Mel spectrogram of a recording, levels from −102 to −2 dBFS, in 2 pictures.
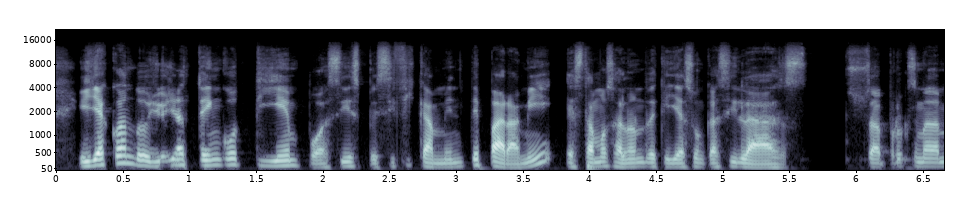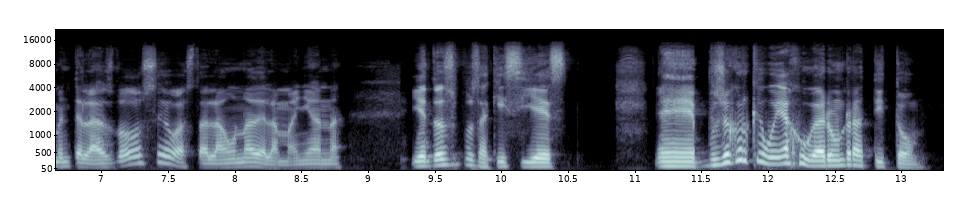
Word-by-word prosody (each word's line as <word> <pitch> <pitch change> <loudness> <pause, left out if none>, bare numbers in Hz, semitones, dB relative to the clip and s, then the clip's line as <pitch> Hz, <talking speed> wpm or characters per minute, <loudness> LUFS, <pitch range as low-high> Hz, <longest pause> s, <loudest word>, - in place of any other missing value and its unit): y 125 - +1
ya 160 +3 +8
cuando 205 -8 +2
yo 130 +2 -3
ya 155 0 +2
tengo 155 +3 -1
tiempo, 140 -6 -3
así 100 +5 -5
específicamente 115 +2 -4
para 95 - +6
mí, - - -4
estamos 120 +2 -1
hablando 110 +1 -1
de 115 - -2
que 105 - -10
ya 105 0 -1
son 115 -3 -8
casi 105 +3 -5
las 90 -5 +1 0.4
aproximadamente 120 +1 -4
las 100 +1 -2
12, 210 +2 -5
o - - -2
hasta 105 - -6
la 100 0 -3
1 115 +3 -4
de - - -1
la 90 - -5
mañana. 95 +3 -9 0.5
y 130 - +2
entonces 155 +5 +2
pues, 155 -6 -7
aquí 110 +3 -4
sí 120 0 +1
es, 115 -2 +2 0.6
eh, 125 0 +5
pues, 160 +2 -2
yo 225 - +6
creo 295 +2 +2
que 260 - -3
voy 190 -4 +3
a 205 - +7
jugar 145 -10 +6
un 145 +2 +1
ratito, 120 - -1
120 Hz, 205 wpm, -24 LUFS, 105-150 Hz, 0.6 s, ya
